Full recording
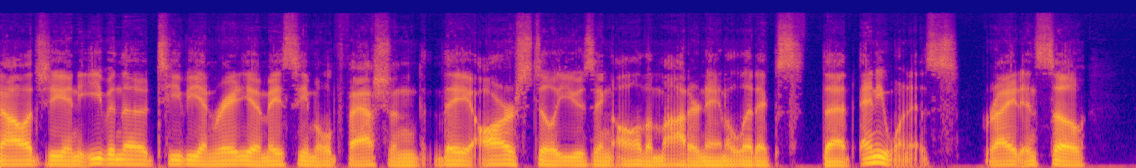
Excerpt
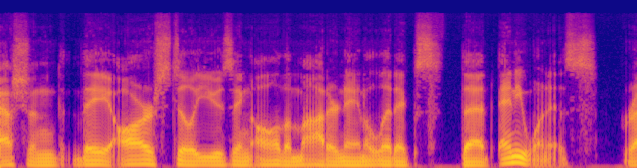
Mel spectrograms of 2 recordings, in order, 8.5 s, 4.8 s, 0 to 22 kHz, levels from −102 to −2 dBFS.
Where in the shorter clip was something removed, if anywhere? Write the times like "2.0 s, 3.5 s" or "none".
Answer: none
